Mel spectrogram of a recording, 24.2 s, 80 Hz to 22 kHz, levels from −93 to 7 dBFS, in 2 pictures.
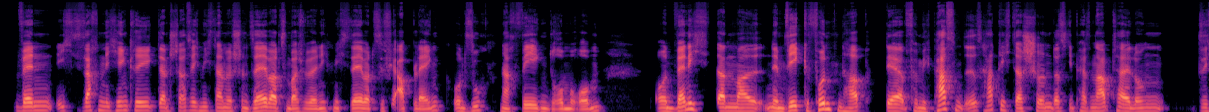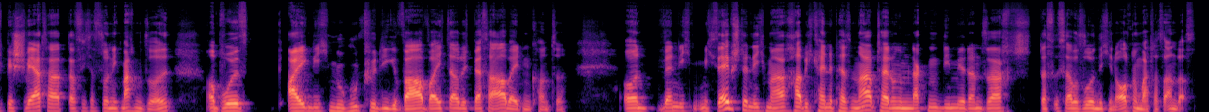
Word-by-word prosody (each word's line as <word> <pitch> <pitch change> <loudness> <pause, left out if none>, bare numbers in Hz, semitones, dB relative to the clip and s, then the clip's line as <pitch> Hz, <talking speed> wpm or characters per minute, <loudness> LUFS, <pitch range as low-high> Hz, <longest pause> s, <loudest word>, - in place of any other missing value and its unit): wenn 145 +2 +2
ich 135 -1 -12
Sachen 145 +2 -1
nicht 140 0 -7
hinkriege, 150 -1 -1
dann 130 -2 -1
stresse 135 +4 -6
ich 145 - -6
mich 140 0 -8
damit 125 -2 -3
schon 115 -2 -6
selber 130 +2 +5
zum - - -7
Beispiel, 105 0 -1
wenn 105 0 0
ich 110 +1 -6
mich 115 0 -8
selber 115 -2 +3
zu 110 +2 -14
viel - - -6
ablenke 105 +10 -1
und 120 -2 -4
suche 145 +5 -7
nach 110 -3 -4
Wegen 115 -2 +1
drumrum. 100 -1 -2 0.5
Und 120 -1 -1
wenn - - +6
ich 200 0 -1
dann 130 0 +5
mal 120 -1 +2
'nen 120 -1 +1
Weg 155 +1 +5
gefunden 190 -9 +1
habe, 120 - -1 0.2
der 125 -1 +4
für 130 - -8
mich 115 -3 -4
passend - - +2
ist, 135 0 -5
hatte 160 0 -4
ich 150 - -14
das 115 -1 0
schon, 130 0 -3
dass 125 0 -4
die 120 - -10
Personalabteilung 125 - -1 0.3
sich 125 0 -10
beschwert 125 +3 +2
hat, 125 -1 0
dass 115 0 -4
ich 120 - -14
das 125 -1 -14
so 120 - -4
nicht 115 0 -3
machen 120 -2 -1
soll, - - -2 0.3
obwohl's 130 - +3 0.4
eigentlich 125 +1 +4
nur 120 -3 -3
gut 140 +3 -6
für 125 - -2
die 110 0 -2
g 105 - -3
war, 110 +3 +7
weil 110 0 +4
ich 110 - -4
dadurch 110 -1 -1
besser 110 0 +1
arbeiten 95 -5 +2
konnte. 90 0 -11 0.6
Und 115 0 +2
wenn 130 +2 -1
ich 130 0 -9
mich 120 -1 -8
selbstständig 155 - +3
mache, 125 +2 0
habe 135 -2 +4
ich 125 - -12
keine 130 -2 0
Personalabteilung 120 +1 +2
im 110 - +3
Nacken, 115 +2 -3
die 120 - -2
mir 115 -1 -1
dann 115 +1 -2
sagt: 115 +1 -3
„Das 110 +1 -5
ist 120 - -11
aber 110 0 +2
so 115 0 +1
nicht 105 0 -2
in - - -4
Ordnung, 120 -3 +2
mache 95 - -1
das - - -9
anders.‟ - - -4
120 Hz, 240 wpm, -24 LUFS, 115-130 Hz, 0.6 s, war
